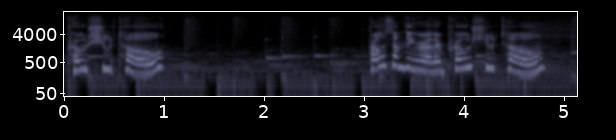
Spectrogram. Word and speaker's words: prosciutto: I have a pro scooter, another pro scooter, a third pro scooter. If you're talking about if you're talking about that word, it's pronounced prosciutto.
